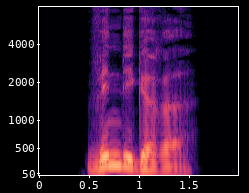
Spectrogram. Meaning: inflection of windig: 1. strong/mixed nominative/accusative feminine singular comparative degree 2. strong nominative/accusative plural comparative degree
- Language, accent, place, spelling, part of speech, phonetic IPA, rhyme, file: German, Germany, Berlin, windigere, adjective, [ˈvɪndɪɡəʁə], -ɪndɪɡəʁə, De-windigere.ogg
